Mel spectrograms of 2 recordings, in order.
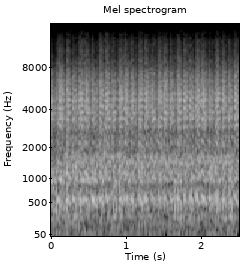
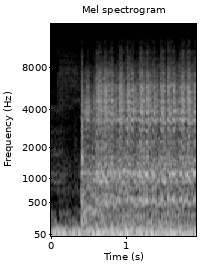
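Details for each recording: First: Junkyard 1987 Ford Bronco II, manual, first start after fuel filter/pump work: brief knock at start, then settles to an even, whisper-quiet idle with no misfire and no smoke; owner suspects blown head gasket; normal idle. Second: 1987 Ford Bronco II, manual, in neutral with the clutch in: strong, steady cranking that never catches, with no fuel pump hum underneath. The fuel pump or its relay is suspected. The engine cranks but won't start.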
